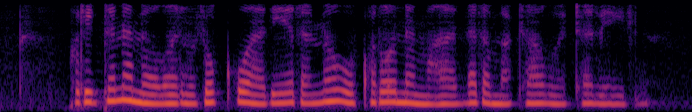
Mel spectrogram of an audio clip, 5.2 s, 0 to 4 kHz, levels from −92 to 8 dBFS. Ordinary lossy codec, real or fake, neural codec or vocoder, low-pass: none; fake; codec, 16 kHz, 1 kbps, FunCodec, trained on Chinese and English, 50 frames a second; 3.6 kHz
